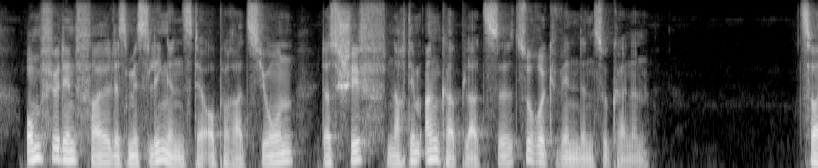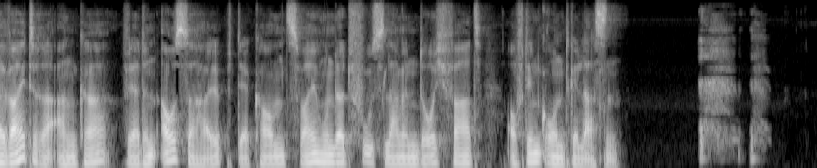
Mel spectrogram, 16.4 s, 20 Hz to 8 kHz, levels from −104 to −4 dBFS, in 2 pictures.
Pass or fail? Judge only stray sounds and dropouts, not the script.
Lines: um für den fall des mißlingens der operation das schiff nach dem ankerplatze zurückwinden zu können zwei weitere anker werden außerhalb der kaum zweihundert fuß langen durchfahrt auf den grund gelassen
fail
